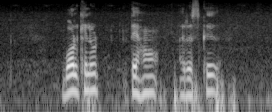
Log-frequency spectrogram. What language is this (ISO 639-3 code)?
sat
